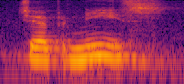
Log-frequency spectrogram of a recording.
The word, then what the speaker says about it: Japanese: than one unstressed syllable when we derive the word japanese from the word japan the primary stress shifts from the final syllable of japan onto the final syllable of japanese but it received the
